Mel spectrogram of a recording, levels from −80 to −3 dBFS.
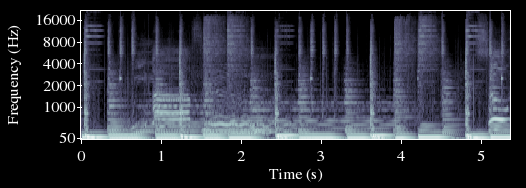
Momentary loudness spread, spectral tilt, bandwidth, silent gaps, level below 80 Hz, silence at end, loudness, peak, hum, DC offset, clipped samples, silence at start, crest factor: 4 LU; -6 dB/octave; 19 kHz; none; -18 dBFS; 0 s; -19 LUFS; -4 dBFS; none; under 0.1%; under 0.1%; 0 s; 12 dB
